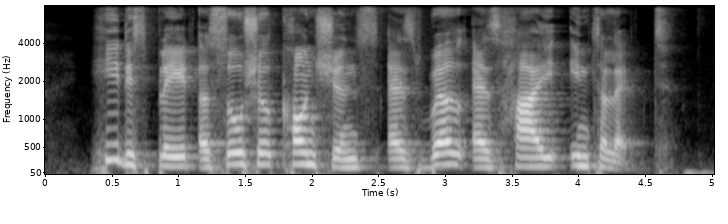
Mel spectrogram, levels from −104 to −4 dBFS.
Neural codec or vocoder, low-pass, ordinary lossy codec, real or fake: none; none; none; real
